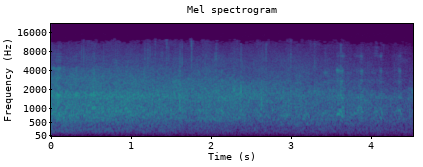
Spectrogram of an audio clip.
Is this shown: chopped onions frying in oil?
no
